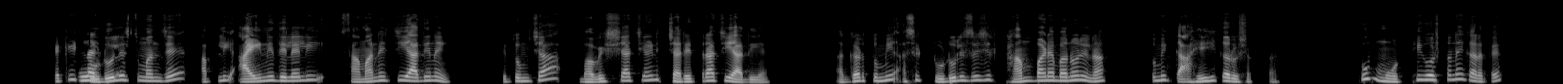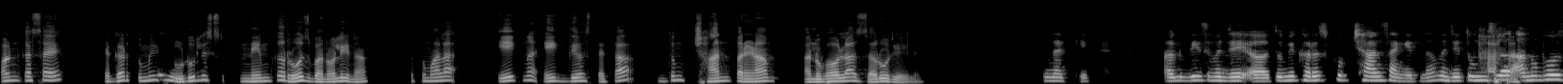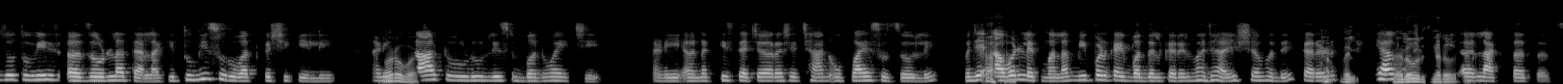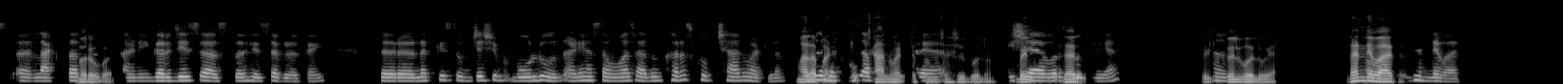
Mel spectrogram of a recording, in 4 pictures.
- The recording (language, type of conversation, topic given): Marathi, podcast, तुम्ही तुमची कामांची यादी व्यवस्थापित करताना कोणते नियम पाळता?
- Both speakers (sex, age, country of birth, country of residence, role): female, 40-44, India, India, host; male, 25-29, India, India, guest
- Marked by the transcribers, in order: in English: "टू डू लिस्ट"; in English: "टू डू लिस्ट"; other background noise; in English: "टू डू लिस्ट"; chuckle; unintelligible speech; tapping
